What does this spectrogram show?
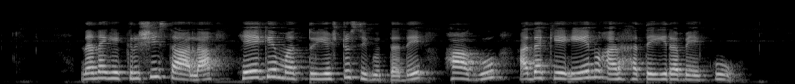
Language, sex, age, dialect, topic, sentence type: Kannada, female, 18-24, Coastal/Dakshin, agriculture, question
